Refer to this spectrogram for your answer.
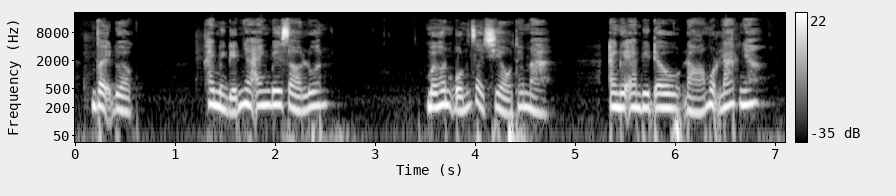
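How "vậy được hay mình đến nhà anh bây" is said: plain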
